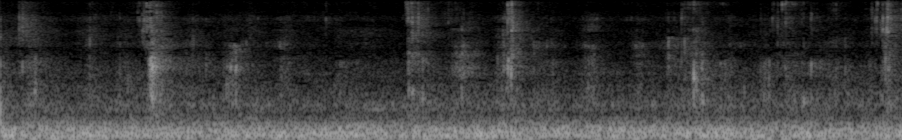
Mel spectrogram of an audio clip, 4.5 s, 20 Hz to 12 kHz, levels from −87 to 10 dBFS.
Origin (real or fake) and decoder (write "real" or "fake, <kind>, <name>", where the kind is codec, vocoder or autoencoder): real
